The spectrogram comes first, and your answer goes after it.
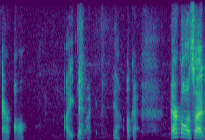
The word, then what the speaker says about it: Erick All: Is it pronounced Erick All?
